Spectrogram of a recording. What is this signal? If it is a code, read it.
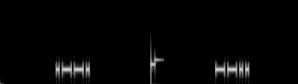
Morse code, heard as a keyed tone, about 40 wpm, 700 Hz. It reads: P Z
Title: Single Letters - Rapid-Fire 40wpm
